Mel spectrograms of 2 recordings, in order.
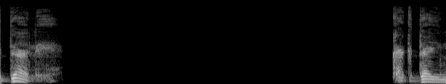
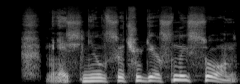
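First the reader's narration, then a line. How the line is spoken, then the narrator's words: Grumble. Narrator (Russian): пробурчал он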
